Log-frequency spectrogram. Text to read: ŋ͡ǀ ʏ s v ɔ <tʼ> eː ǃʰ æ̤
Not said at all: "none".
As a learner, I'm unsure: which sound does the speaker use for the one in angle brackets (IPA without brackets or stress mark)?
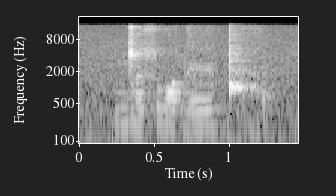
d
